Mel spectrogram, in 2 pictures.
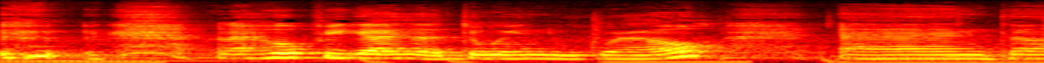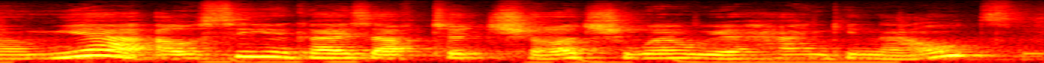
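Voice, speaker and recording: Amid noticeable background noise and audible room echo, a woman of medium pitch speaks at a very slow pace with ordinary pitch variation. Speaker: lifestyle vlogger. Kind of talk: casual vlog talk. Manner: animated.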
